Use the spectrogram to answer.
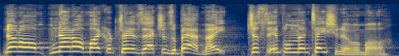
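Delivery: high, hammed-up Australian accent; mock Australian accent. Streamer re-reading the hot take as an Aussie, in a mock Australian accent. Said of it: "this guy's talking in Australian here".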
